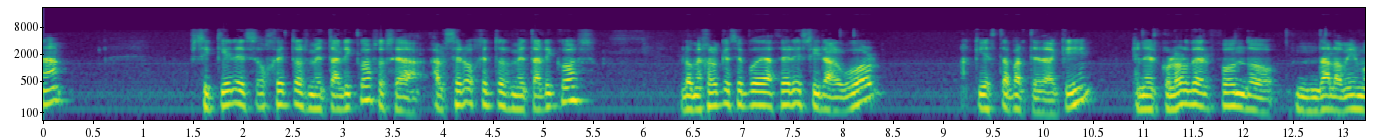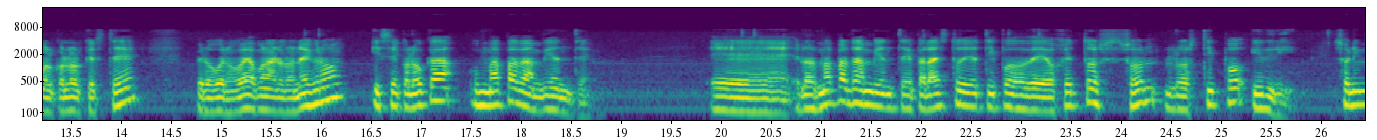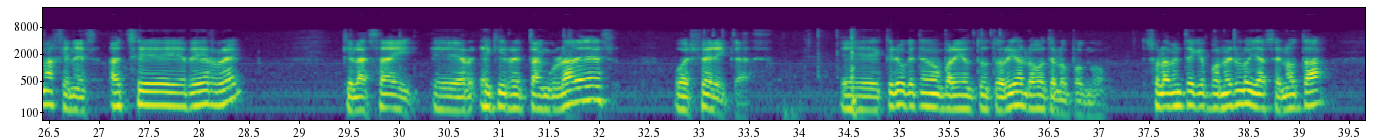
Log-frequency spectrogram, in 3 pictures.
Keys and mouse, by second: 2.5 click, 10.9 click, 16.0-20.4 drag, 23.0 click.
